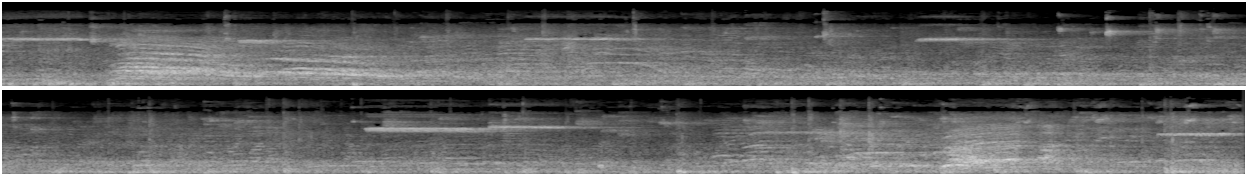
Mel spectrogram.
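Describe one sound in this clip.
Young adult players shout and call out to each other in a large echoing hall.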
